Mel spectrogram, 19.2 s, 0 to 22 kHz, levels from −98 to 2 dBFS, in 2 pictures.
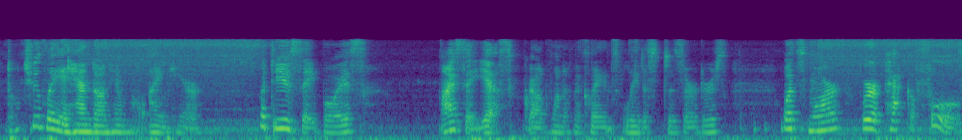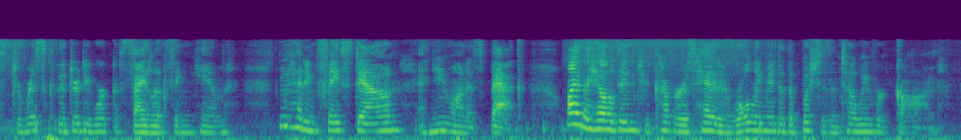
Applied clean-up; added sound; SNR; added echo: none; Dishes, pots, and pans; 18 dB; reverberation time 0.2 s.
